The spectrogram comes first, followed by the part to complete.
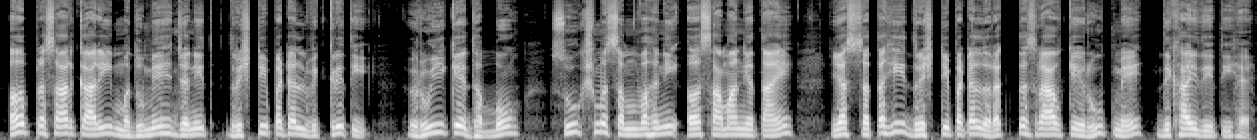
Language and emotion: Hindi, neutral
